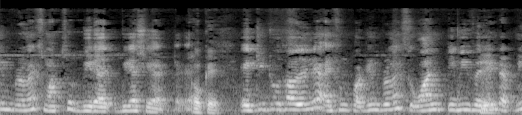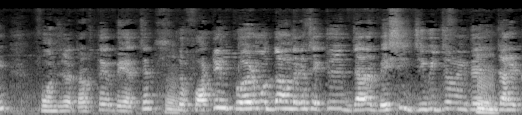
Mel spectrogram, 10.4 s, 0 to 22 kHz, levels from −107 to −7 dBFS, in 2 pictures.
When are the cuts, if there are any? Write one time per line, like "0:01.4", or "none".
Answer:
none

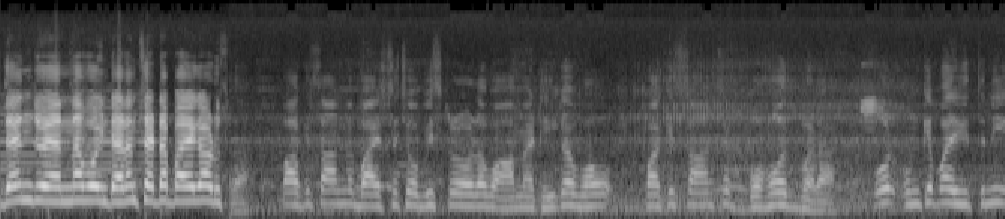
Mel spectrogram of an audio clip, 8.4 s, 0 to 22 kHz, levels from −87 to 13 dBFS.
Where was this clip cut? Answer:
0:01.9

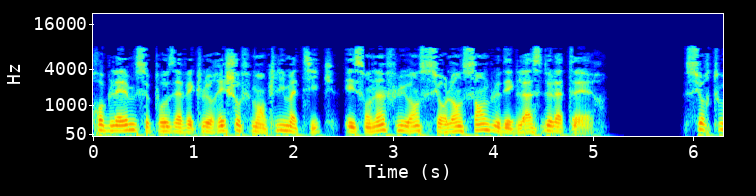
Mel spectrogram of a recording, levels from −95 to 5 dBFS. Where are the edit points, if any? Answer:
0:03.2

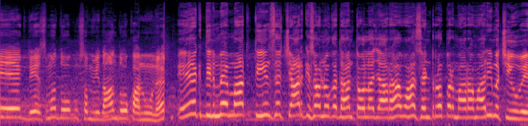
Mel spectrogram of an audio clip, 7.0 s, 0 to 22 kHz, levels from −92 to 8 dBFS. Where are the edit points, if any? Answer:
0:02.2

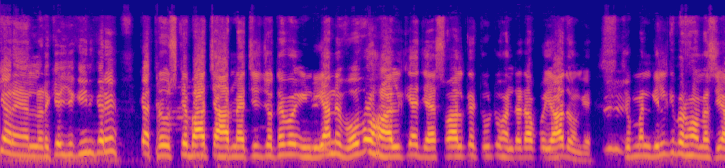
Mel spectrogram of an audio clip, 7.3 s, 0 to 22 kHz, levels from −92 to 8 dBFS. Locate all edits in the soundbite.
0:01.6

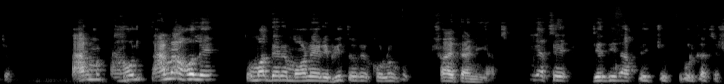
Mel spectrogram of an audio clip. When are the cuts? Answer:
0:05.4

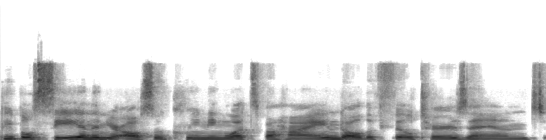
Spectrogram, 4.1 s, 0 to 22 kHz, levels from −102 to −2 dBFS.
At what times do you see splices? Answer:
none

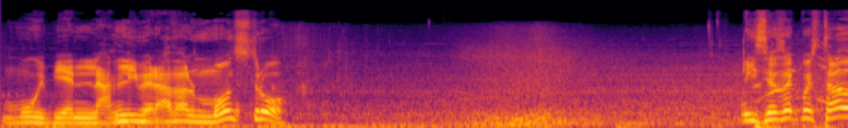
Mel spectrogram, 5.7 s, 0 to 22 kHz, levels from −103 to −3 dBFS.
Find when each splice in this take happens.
none

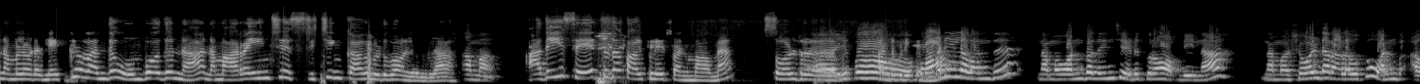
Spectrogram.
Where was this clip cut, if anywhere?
none

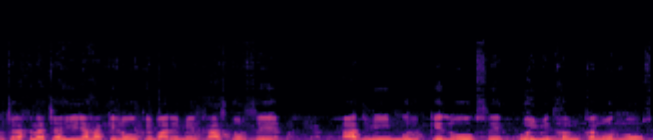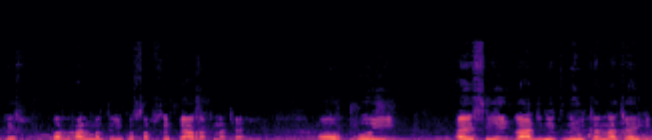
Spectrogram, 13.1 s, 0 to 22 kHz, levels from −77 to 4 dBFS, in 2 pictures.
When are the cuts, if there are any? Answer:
none

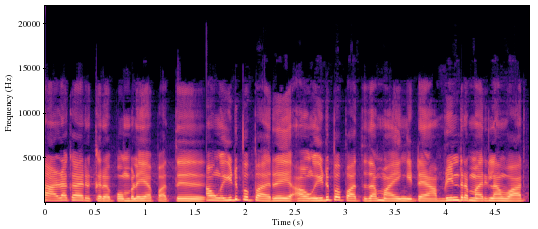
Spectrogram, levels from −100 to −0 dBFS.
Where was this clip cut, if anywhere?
0:01.6

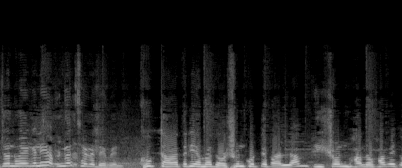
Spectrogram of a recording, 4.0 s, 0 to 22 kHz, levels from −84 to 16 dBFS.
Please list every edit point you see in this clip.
0:01.4

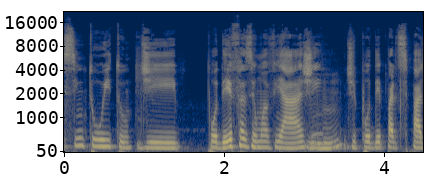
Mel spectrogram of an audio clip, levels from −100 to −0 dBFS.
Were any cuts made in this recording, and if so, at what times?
0:00.9

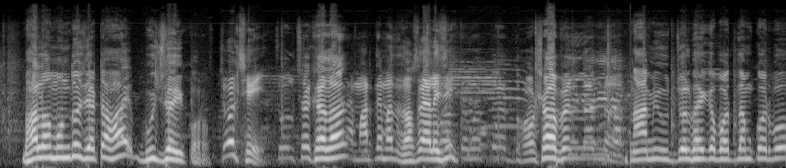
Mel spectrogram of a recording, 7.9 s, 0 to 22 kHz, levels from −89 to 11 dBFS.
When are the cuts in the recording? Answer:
0:02.1
0:06.3

